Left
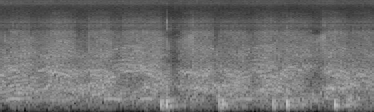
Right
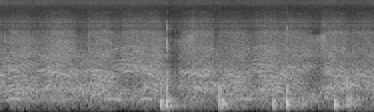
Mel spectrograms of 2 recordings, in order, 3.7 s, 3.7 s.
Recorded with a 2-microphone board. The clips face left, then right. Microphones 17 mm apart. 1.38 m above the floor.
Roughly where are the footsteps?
Right.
